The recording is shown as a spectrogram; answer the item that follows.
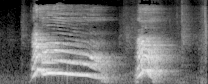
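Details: Siberian Husky and Alaskan Malamute puppy arguing, turning into howling: one drawn-out harmonic howl lasting about a second, slowly falling at the end, then a shorter second yowl.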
